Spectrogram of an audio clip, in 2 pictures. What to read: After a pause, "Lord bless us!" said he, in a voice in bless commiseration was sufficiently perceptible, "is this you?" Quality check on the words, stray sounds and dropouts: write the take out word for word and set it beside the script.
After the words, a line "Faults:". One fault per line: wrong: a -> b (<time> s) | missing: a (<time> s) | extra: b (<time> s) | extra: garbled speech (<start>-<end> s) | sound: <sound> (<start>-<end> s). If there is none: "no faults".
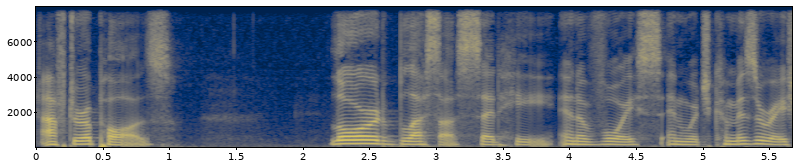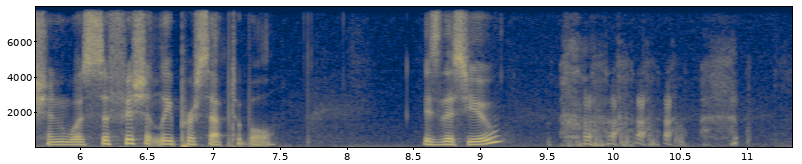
After a pause, "Lord bless us!" said he, in a voice in which commiseration was sufficiently perceptible, "is this you?"
Faults:
wrong: bless -> which (4.9 s)
sound: laugh (9.5-11.0 s)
